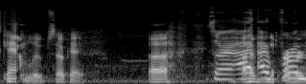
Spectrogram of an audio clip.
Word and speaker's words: Kamloops: recently hudson wisconsin wake county in north carolina chem loops british con british columbia kamloops chem loops is that not what it's called no it's kamloops oh it's cam loops okay uh sorry i'm from bc so i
